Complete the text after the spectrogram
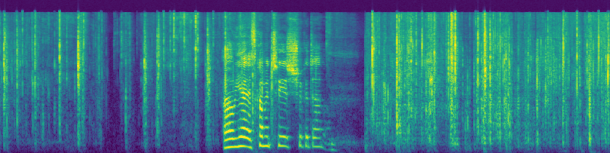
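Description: Paper envelopes rustle and crinkle as they are handled.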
